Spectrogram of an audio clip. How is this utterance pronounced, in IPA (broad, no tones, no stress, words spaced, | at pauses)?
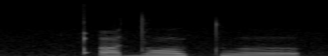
qʼɵdɔ tʷɤ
